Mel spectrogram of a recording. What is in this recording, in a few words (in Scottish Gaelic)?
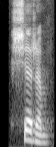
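"siorram", Scottish Gaelic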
